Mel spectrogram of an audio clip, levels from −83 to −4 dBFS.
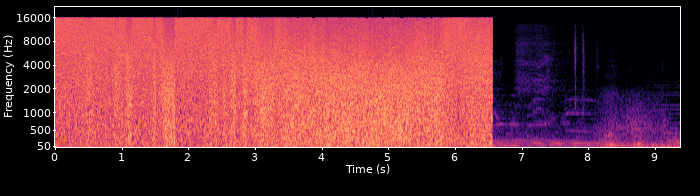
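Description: From the start to 6.57 s the audio suffers from samples built from the wrong bytes: the reader assembles each sample with its bytes misaligned or in the wrong order, so the rapidly fluctuating low-order bits end up as the most significant part of every value. The result is loud, harsh broadband noise, close to white on the louder sounds. On a waveform this appears as a dense, noise-filled block, and a spectrogram shows flat, broadband energy filling every frequency until 6.57 s.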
